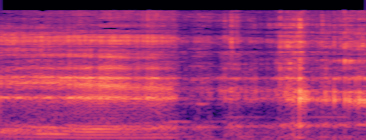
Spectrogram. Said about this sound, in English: You can't burp in outer space. When you eat food, your body separates it and the gases rise to the top. But in zero gravity, your food stays mixed together, so burping is impossible.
